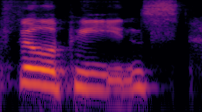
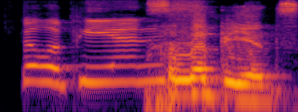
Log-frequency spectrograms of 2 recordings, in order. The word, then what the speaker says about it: Philippians: I want to say like it looks like Philippines. Philippians. Okay. That Philippines. wasn't as bad as it could have been. Wait, how do you say it? Philippians. Philippians. Yeah. So that sounds like Philip, Yeah.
